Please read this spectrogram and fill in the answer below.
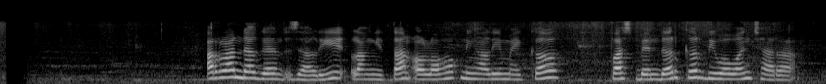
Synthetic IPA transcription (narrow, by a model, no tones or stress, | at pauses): ʔarlandaɡazalilaŋit̪anʔɔlɔɦɔk̚niŋalimajkəlfasbɛndərkɨrdiwawaɲt͡ʃaɾa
